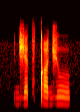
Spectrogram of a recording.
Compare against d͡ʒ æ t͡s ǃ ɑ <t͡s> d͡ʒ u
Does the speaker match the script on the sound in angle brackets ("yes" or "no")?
no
